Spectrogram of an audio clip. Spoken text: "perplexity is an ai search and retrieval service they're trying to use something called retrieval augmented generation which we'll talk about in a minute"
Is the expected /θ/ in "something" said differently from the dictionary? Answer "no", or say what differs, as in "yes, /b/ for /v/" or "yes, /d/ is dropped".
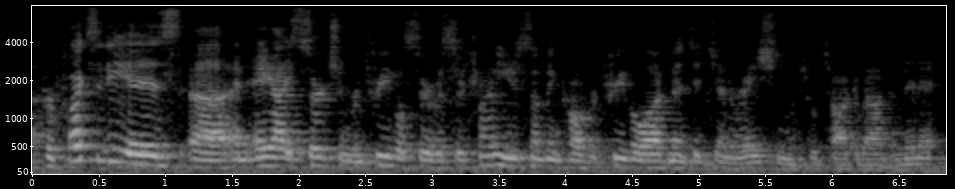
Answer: no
